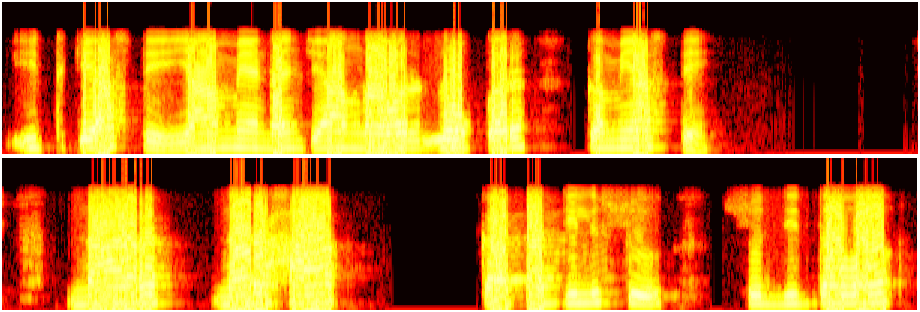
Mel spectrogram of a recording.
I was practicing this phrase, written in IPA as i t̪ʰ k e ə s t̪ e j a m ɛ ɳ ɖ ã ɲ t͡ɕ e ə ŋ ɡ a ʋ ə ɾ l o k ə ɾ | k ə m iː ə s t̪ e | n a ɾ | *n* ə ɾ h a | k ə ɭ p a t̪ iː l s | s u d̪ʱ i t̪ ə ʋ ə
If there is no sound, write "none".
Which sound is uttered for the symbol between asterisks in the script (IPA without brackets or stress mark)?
n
